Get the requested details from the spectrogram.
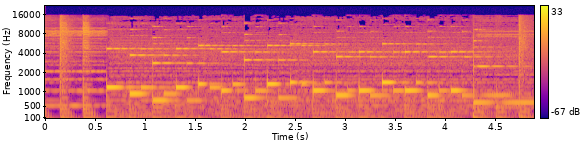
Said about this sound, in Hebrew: פה נכנס פעמון כזה 80's שהיה חובה באותם הזמנים.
